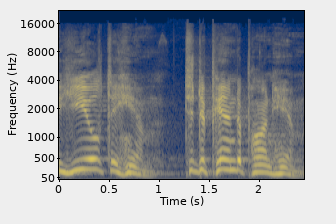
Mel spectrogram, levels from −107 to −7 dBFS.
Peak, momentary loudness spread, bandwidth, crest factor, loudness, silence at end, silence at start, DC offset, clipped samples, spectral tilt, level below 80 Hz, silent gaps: -12 dBFS; 10 LU; 16.5 kHz; 18 dB; -29 LUFS; 0 s; 0 s; under 0.1%; under 0.1%; -4.5 dB/octave; -78 dBFS; none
